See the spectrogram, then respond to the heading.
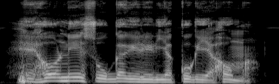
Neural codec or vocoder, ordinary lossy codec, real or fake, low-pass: none; none; real; none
